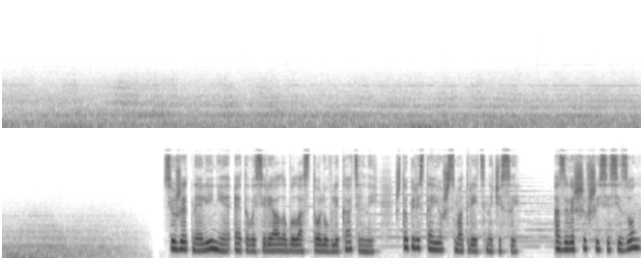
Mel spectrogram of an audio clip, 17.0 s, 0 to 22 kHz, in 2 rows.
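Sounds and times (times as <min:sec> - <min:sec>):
low rumbling noise: 0:00.0 - 0:10.6.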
